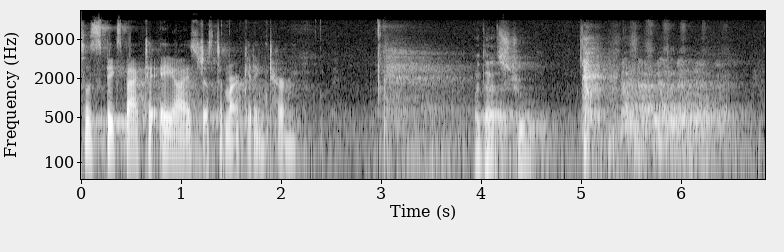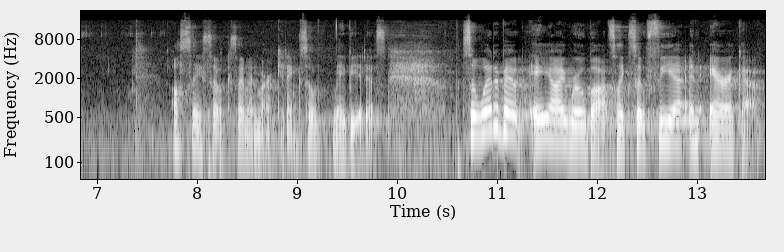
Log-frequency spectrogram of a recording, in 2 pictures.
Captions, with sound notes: So, it speaks back to AI, it's just a marketing term. Well, that's true... [all laughing] I'll say so 'cause I'm in marketing, so maybe it is... So, what about AI robots, like Sophia and Erica,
